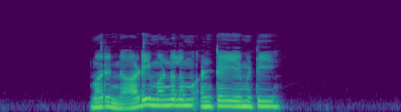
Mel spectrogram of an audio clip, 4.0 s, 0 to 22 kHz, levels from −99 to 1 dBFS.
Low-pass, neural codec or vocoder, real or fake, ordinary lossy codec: 7.2 kHz; none; real; none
